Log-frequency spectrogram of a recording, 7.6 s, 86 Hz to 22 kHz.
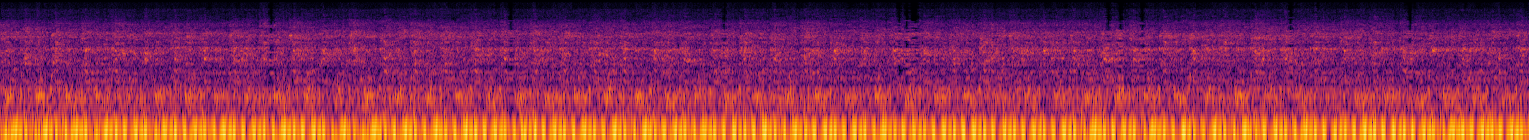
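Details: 1970 Pontiac LeMans with Pontiac 350 V8, first start after sitting for years: loud, raw burble at steady idle, even beat, no knocks or ticks; bottom end sounds sound. Smoke is from oil put in cylinders to unstick rings. Normal idle.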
